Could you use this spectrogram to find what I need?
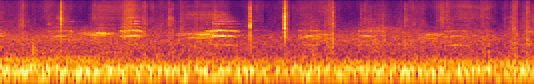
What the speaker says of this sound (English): Geese, shut up. Stupid geese.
